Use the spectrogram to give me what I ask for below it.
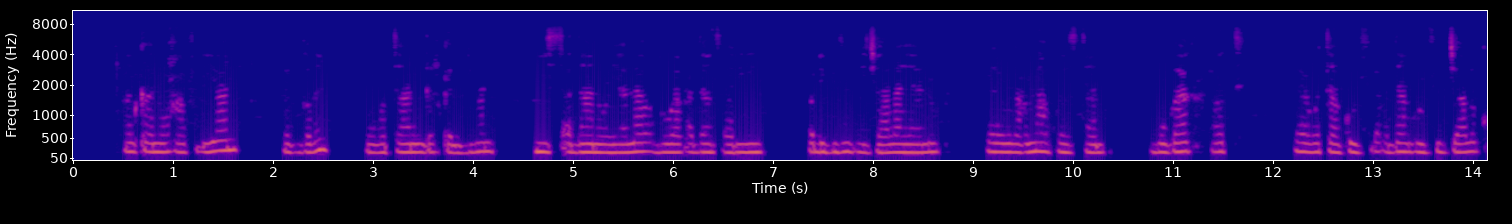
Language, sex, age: Somali, female, 25-35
